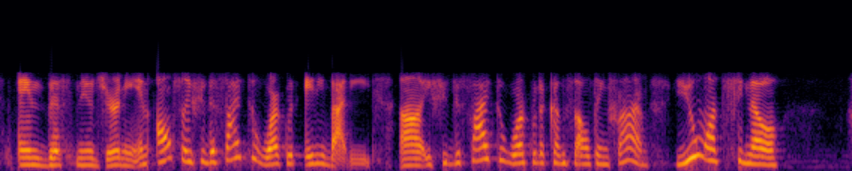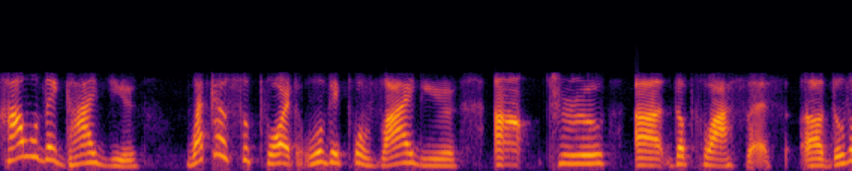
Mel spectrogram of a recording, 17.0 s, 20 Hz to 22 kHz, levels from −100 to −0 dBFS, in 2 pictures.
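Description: The whole call runs through AMR narrowband mobile coding, squeezed into roughly 150 Hz to 3.4 kHz with heavy codec damage. The buzzy, synthetic edge on the speech fits a low mode around 5.9 kbps, where the vocal tract model gets very few pulses to work with.

There are lost AMR speech frames at 0.52 to 0.64 s, 4.46 to 4.55 s, 6.38 to 6.47 s and 13.54 to 13.71 s. Each sounds like a single 20 ms frame failing, with the decoder patching over it from the last good settings. You hear a quick dip or warble, then a briefly rough recovery.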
